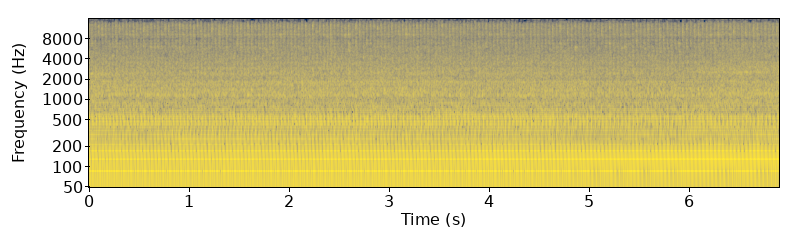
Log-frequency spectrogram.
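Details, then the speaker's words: Craftsman RER1000 riding mower after a new fuel filter and a battery charge, oil slightly overfilled: steady, even single-cylinder beat at constant speed with no stumbling or knocks; normal running. "I don't think it's ever run like this before. Turn off a little bit of oil. I overfilled it. Sounds really good. Fixed. Runs pretty good now."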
